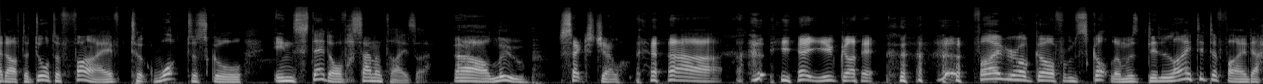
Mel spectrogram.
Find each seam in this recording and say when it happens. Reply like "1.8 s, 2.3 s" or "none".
3.5 s, 5.5 s, 9.7 s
